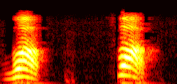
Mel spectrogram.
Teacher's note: दंतोष्ठ्य में क्या होगा, हमारे ऊपर वाले दांत और नीचे वाला होंठ, व, फ। हो रहा है ना, दांत, अगले दांत लग रहे हैं हमारे नीचे वाले होंठ से, व, फ।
